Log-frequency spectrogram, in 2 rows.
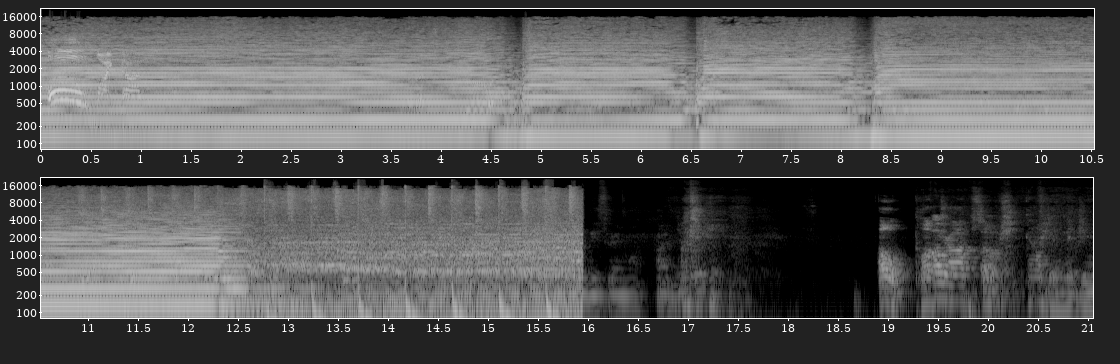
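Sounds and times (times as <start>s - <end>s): hockey goal horn blaring: 0.0s - 16.0s
music with a beat: 11.0s - 16.0s.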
